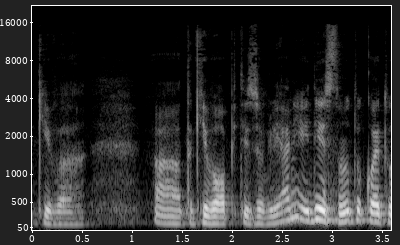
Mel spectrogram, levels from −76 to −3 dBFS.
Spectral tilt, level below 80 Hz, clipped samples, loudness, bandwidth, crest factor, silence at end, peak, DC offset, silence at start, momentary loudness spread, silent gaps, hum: -6.5 dB/octave; -68 dBFS; under 0.1%; -21 LUFS; 16 kHz; 18 dB; 0 s; -4 dBFS; under 0.1%; 0.05 s; 14 LU; none; none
